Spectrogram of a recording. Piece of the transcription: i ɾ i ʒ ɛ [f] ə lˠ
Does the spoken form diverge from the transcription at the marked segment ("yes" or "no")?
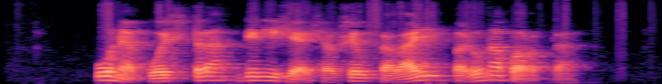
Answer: yes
